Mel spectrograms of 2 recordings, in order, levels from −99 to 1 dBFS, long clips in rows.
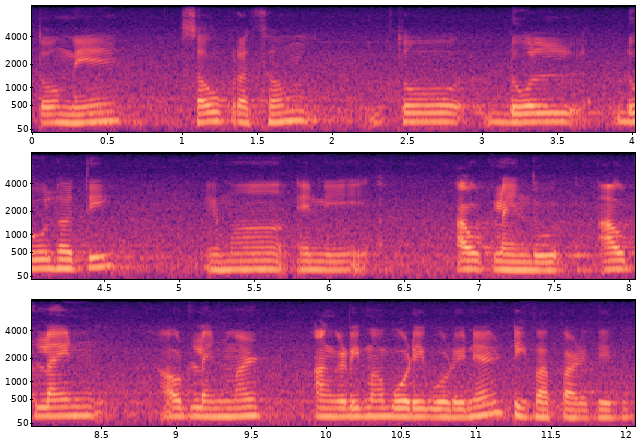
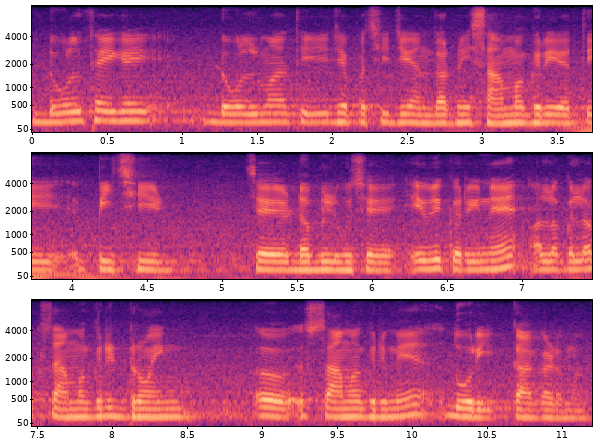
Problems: background sounds at intervals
